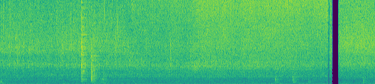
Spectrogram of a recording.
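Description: Onions and ginger-garlic paste sizzling in oil in a non-stick pan as ground spices are tipped in and stirred with a wooden spatula. There are two sharp knocks just under two seconds in, and the sizzle grows louder from about four seconds in. The sound cuts out for an instant near the end.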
